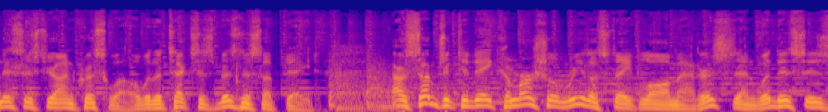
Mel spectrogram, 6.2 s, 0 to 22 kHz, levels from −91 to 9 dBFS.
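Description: Nothing here calls for a fix: the audio holds steady the whole way, with no technical fault to point to anywhere along it.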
